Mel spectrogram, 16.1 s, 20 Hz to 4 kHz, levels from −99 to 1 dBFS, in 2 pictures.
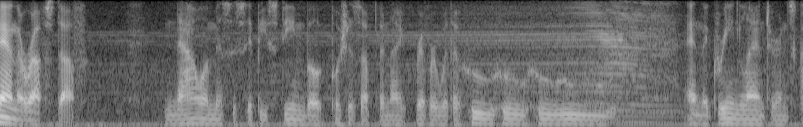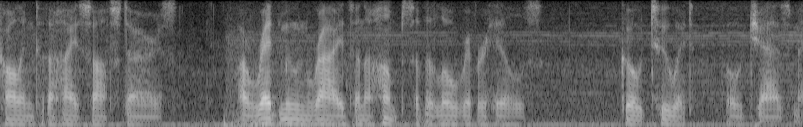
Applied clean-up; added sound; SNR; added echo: none; Engine; 14 dB; none.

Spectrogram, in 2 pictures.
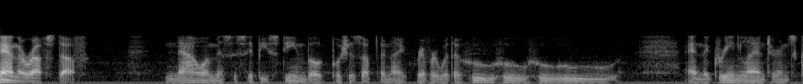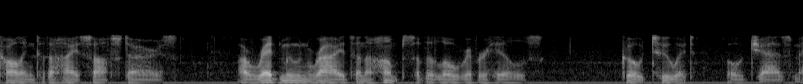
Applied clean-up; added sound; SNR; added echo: none; none; none; none.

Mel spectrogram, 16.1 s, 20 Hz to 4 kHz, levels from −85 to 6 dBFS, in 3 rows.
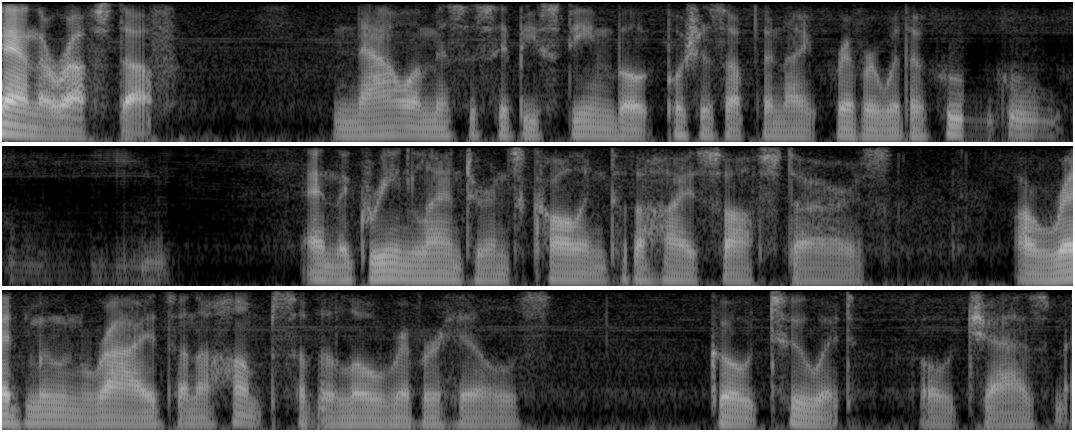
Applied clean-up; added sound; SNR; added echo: neural separator model SepFormer WHAM!.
